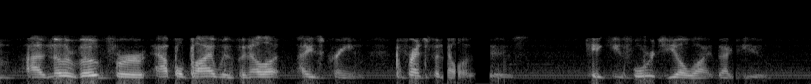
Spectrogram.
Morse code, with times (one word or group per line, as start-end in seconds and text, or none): none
